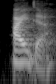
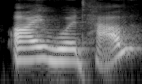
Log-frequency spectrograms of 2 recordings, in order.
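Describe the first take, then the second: First: It is reduced and linked into one syllable-like word. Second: Three full separate words are said. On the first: "sound like all one word" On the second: "it's I would have"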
